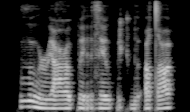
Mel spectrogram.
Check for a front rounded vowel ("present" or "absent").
present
